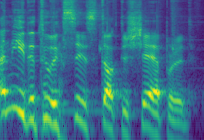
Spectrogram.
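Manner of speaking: mocking, put-on mixed European accent. Mocking the nurse's accent after she speaks: put-on mixed european accent. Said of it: "The producers did not tell me what accent to have".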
